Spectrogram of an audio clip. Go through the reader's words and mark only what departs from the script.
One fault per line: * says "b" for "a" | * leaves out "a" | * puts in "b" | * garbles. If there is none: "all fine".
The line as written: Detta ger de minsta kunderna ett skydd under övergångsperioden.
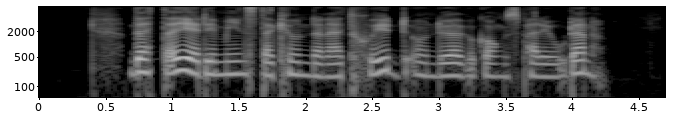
all fine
